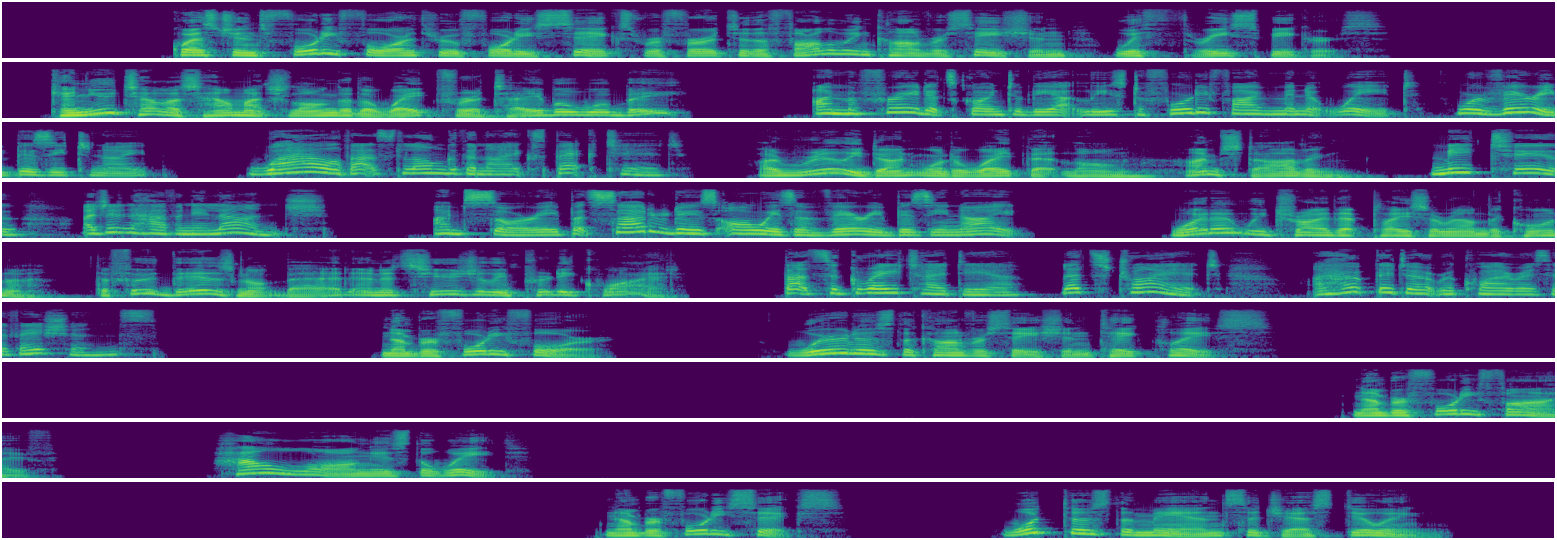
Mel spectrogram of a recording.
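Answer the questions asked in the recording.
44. At a restaurant
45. At least 45 minutes
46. Trying the place around the corner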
